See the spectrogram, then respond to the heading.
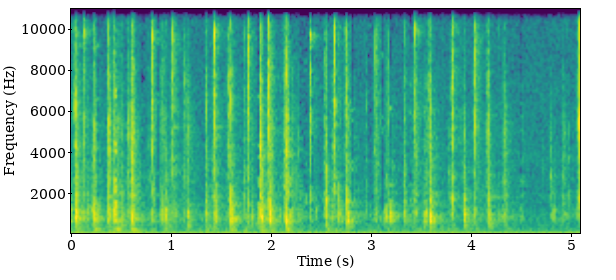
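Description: Fingertips with long red nails type on a pink mechanical keyboard with round plastic keycaps. A steady, rapid run of crisp, bright clicks follows, each one dry and short with almost no ring.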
